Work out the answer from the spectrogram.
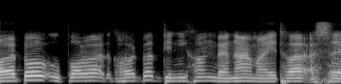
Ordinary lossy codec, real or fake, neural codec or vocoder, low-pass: none; fake; codec, 16 kHz, 1.1 kbps, Voila-Tokenizer; none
